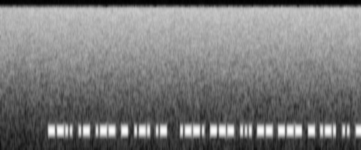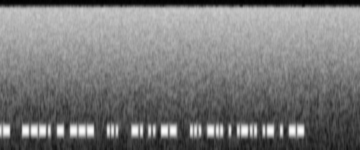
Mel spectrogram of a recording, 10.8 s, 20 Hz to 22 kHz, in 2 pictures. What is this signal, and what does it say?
Morse code (Russian alphabet), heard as a keyed tone, hand-sent with a paddle, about 37 wpm, 560 Hz. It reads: ЗАВТРА ПОСМОТРИМ ЧТО С НИМ СДЕЛАЕМ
